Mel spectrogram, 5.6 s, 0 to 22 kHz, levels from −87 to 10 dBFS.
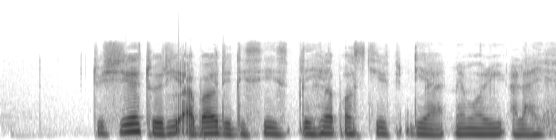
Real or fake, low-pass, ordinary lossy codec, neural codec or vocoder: real; 7.2 kHz; AAC, 48 kbps; none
